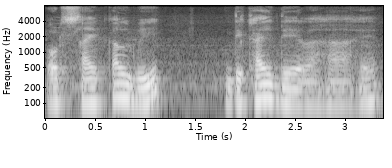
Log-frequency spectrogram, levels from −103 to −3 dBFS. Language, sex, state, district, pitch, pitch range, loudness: Hindi, male, West Bengal, Alipurduar, 100 Hz, 95-110 Hz, -16 LUFS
